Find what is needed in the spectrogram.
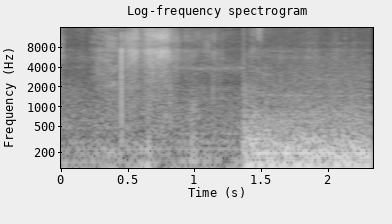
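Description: Faint background noise with a single click about half a second in, then a steady low hum inside a large store that starts suddenly about one and a half seconds in.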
